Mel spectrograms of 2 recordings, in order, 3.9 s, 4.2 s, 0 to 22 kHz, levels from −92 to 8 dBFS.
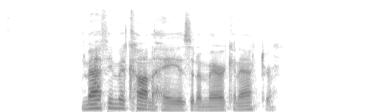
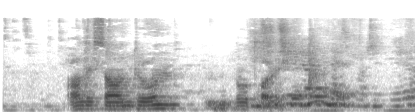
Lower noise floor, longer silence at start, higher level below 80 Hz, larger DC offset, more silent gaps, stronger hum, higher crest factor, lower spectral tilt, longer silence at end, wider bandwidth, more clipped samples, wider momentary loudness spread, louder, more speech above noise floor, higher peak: first, under -90 dBFS vs -52 dBFS; first, 0.85 s vs 0.05 s; second, -88 dBFS vs -52 dBFS; neither; neither; neither; about the same, 24 dB vs 20 dB; about the same, -4.5 dB/octave vs -5.5 dB/octave; first, 1.2 s vs 0 s; first, 16 kHz vs 11.5 kHz; neither; about the same, 16 LU vs 15 LU; second, -44 LUFS vs -25 LUFS; first, over 46 dB vs 27 dB; second, -22 dBFS vs -6 dBFS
